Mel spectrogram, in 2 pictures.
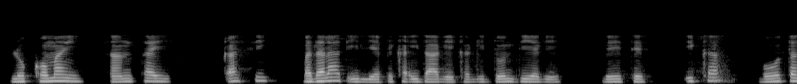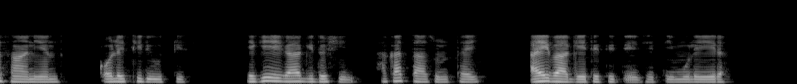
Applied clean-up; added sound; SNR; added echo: none; none; none; none.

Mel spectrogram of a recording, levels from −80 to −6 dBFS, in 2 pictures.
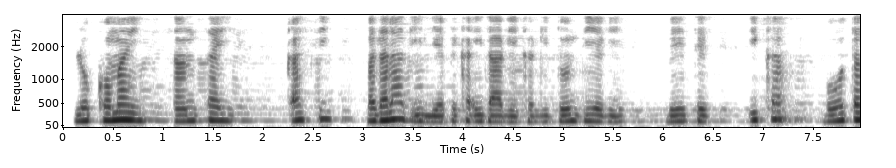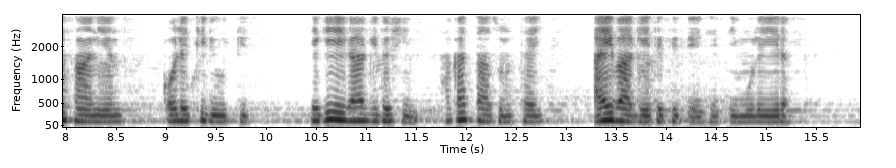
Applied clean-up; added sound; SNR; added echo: none; none; none; reverberation time 1.3 s.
